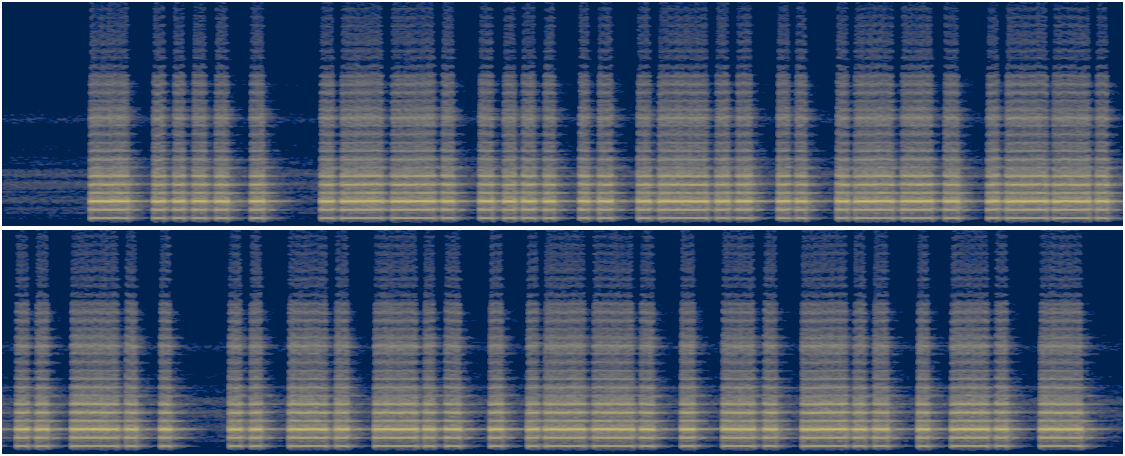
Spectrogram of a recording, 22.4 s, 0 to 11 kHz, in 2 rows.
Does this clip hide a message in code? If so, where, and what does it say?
Yes: Morse code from 0.8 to 22.1 s, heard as a buzzer, hand-sent with a straight key, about 12 wpm, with room echo. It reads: THE PHILIPPINE INDEPENDENT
